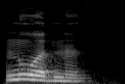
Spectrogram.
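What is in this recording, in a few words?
"нуӧдны", Komi, female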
